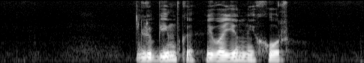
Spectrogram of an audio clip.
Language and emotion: Russian, neutral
